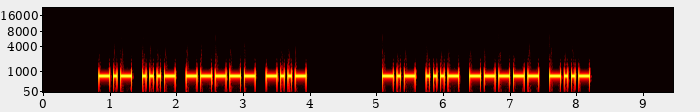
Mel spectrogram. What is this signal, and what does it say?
Morse code, heard as a keyed tone, about 22 wpm, 700 Hz. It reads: KV0X KV0X
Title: USA Call Signs - 4 Characters - Repeated 2x - 22wpm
